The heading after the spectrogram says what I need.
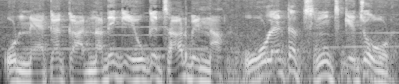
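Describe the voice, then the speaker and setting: A man playing a stingy, suspicious village fritter seller in a cartoon, gruff and scolding. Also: medium pitch, expressive, a little fast, lightly acted. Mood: indignant.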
